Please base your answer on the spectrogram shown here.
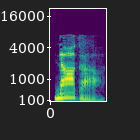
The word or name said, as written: naga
